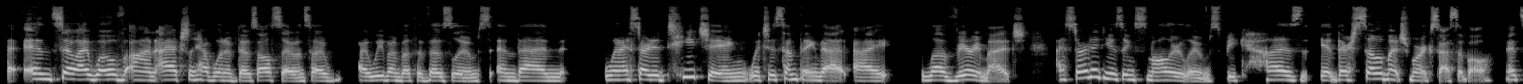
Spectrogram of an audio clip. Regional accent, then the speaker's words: New Mexico, United States; I grew up in New Mexico and I studied with people in northern New Mexico for quite a few years.

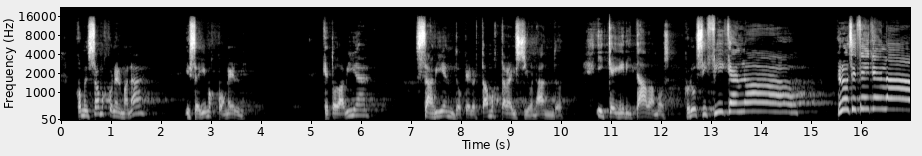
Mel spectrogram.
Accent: Nicaragua; now in United States; bueno, yo soy de Nicaragua, que usted salió de su rancho de Nicaragua donde vivíamos allá descalzo

